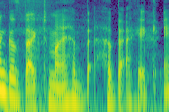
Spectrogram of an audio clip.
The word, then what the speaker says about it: Habakkuk: Did I say it right? – You did. Good job. – Yes. – Of course, we're all assuming that's how it's said, because there is nothing known about Habakkuk outside the prophecy of Habakkuk.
